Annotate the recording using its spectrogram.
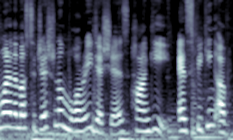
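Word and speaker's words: Māori: korea and japan yes by the way it's pronounced mori not maori maori they use the new zealand dollar as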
